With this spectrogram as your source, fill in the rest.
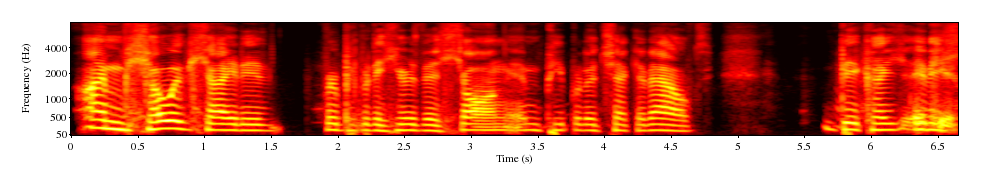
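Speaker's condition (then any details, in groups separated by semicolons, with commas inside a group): Cerebral palsy; uses wheelchair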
